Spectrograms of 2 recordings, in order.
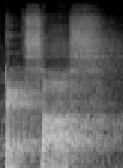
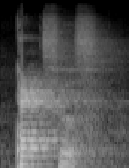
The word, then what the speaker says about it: Texas: Next, it is not Texas, it is Texas.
